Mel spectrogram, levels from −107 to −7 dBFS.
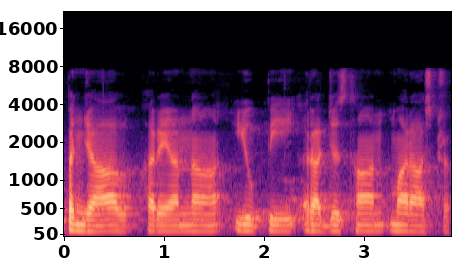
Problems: background sounds at intervals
